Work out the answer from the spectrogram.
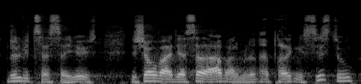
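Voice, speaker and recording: Addressing a congregation with earnest, direct questions, a preacher speaks in a medium-pitched, slightly rough voice. The recording carries the reverb of a church hall.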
